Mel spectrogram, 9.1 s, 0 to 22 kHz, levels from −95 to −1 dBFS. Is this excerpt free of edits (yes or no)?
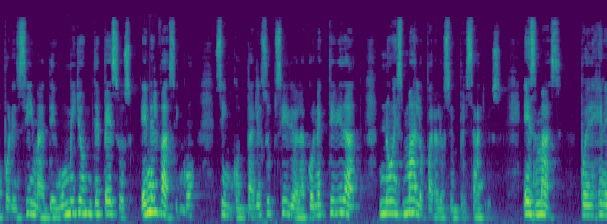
yes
